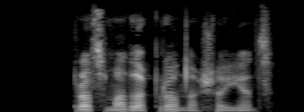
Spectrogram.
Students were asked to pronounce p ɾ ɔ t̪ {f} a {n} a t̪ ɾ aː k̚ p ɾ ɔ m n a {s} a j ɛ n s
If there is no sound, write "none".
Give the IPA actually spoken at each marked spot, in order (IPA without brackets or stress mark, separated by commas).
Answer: s, m, ʃ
